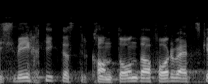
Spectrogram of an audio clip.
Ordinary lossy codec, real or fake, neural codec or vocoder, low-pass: Opus, 32 kbps; real; none; 7.2 kHz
